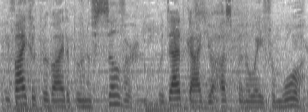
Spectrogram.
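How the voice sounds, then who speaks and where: A woman's voice: sits low, brisk, close to an everyday voice. A woman plays a level-headed Viking warrior in a historical game. She speaks directly and with measure in a reverberant hall over music. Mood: persuasive. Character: steady, diplomatic Viking warrior. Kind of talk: dramatic video game acting.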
